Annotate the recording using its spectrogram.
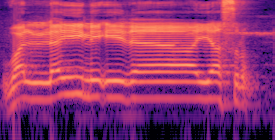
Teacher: واللیل اذا یسر الف مدہ، الف مدہ، الف ہمیشہ مدہ ہوتا ہے، الف سے پہلے ہمیشہ زبر ہوتا ہے، الف مدہ کو 1 الف کے برابر کھینچ کر پڑھیں گے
